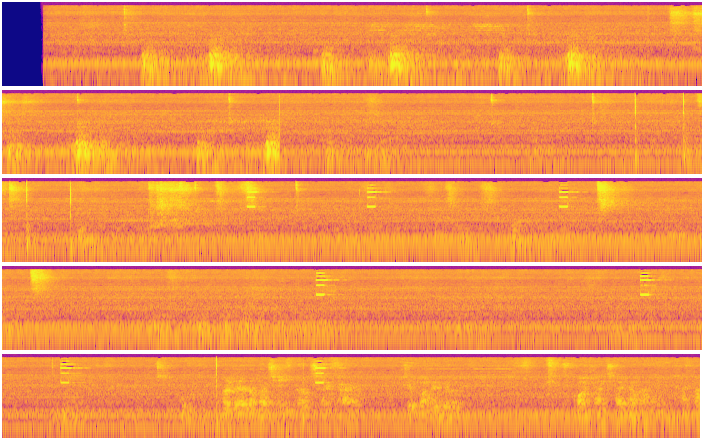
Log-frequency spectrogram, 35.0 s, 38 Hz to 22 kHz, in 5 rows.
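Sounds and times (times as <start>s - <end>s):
deeper hum: 0.5s - 17.9s
knocks: 3.2s - 6.1s, 13.3s - 15.0s
laser cleaning machine humming: 11.9s - 18.1s.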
